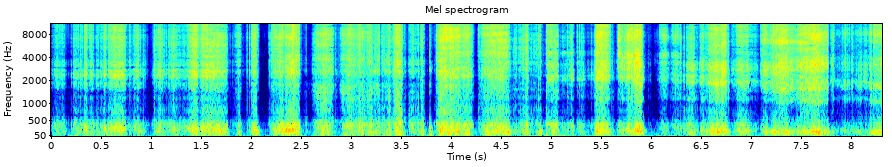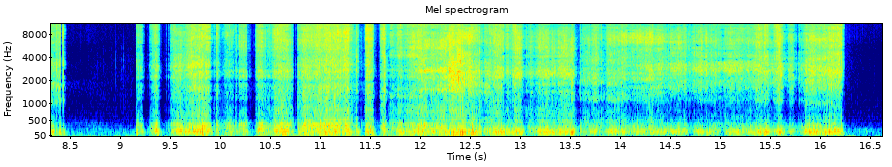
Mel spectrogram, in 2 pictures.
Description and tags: Stone scratching over rock (close up), H6
Two sandstones scratching slowly on each other.
Recorded in a german region named "sächsische Schweiz" on a
I used the XYH-6 mic.
close-up, concrete, grinding, rock, sandstone, scraping, scratch, stone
